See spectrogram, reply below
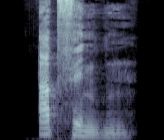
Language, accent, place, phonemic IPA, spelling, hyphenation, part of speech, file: German, Germany, Berlin, /ˈapˌfɪndən/, abfinden, ab‧fin‧den, verb, De-abfinden.ogg
- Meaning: 1. to pay compensation to; (by extension) to satisfy 2. to come to terms (with), to make one's peace (with)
